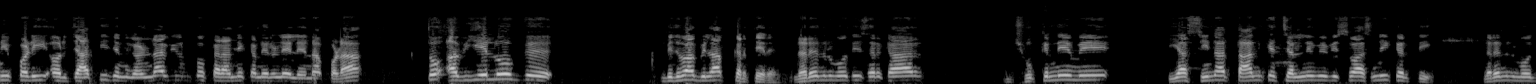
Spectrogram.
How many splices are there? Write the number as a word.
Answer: one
